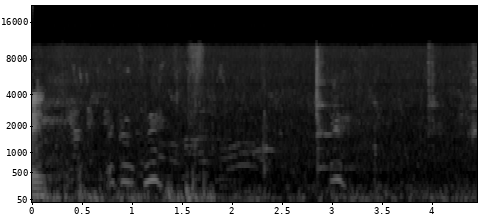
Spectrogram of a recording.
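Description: Faint background voices making short calls and exclamations over a steady low rumble, with no close speech.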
